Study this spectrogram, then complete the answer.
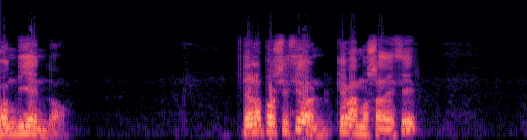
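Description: A middle-aged man speaks calmly into a microphone, in short phrases.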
